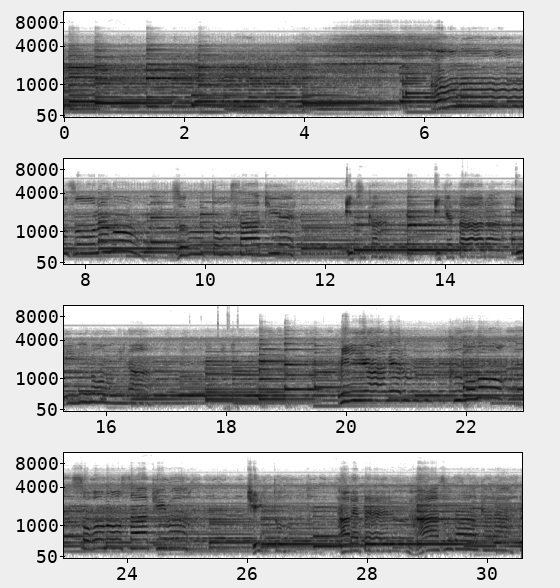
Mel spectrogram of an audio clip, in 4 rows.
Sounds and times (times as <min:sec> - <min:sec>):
Music: 0:00.0 - 0:30.5.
